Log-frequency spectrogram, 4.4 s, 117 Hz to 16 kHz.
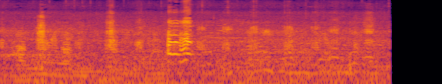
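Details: Greater flamingos on display beside the dolphin show area at Sea World Abu Dhabi in September 2023, one loud goose-like honk rising over a crowd's chatter and clatter.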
